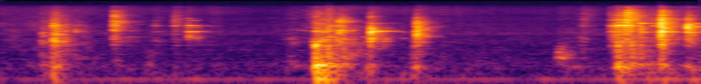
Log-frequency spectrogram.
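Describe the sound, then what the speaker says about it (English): A vegetable knife strikes a cutting board in separate clicky chops and scrapes, with metallic clinks as food is scooped, close and fairly loud, in uneven bursts with pauses between them. "Here's the vegetable knife. So same chopping motion, straight up and down, but watch, you can scoop more."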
